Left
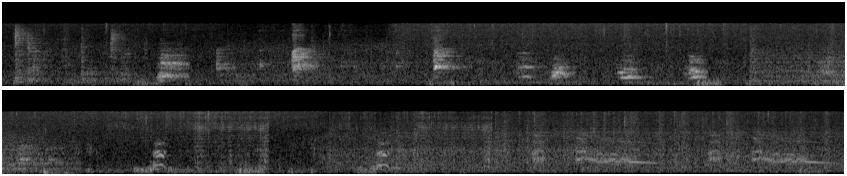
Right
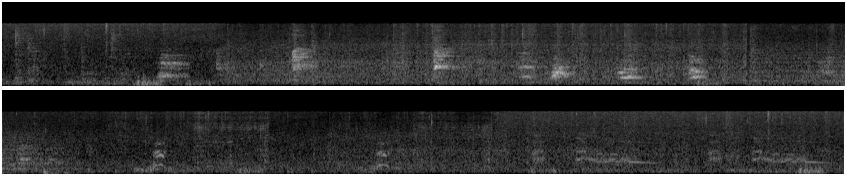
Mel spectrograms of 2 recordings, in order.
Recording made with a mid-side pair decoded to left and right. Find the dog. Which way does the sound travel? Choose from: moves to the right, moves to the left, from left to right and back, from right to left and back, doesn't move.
from left to right and back.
